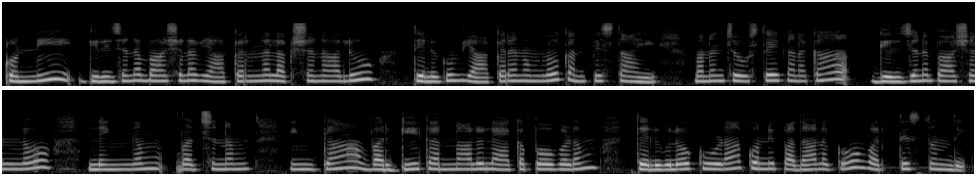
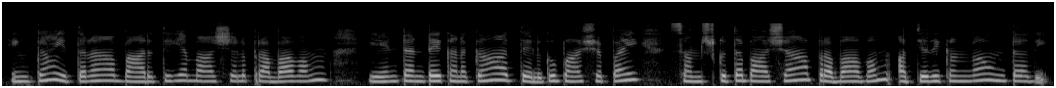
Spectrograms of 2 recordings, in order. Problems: none marked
